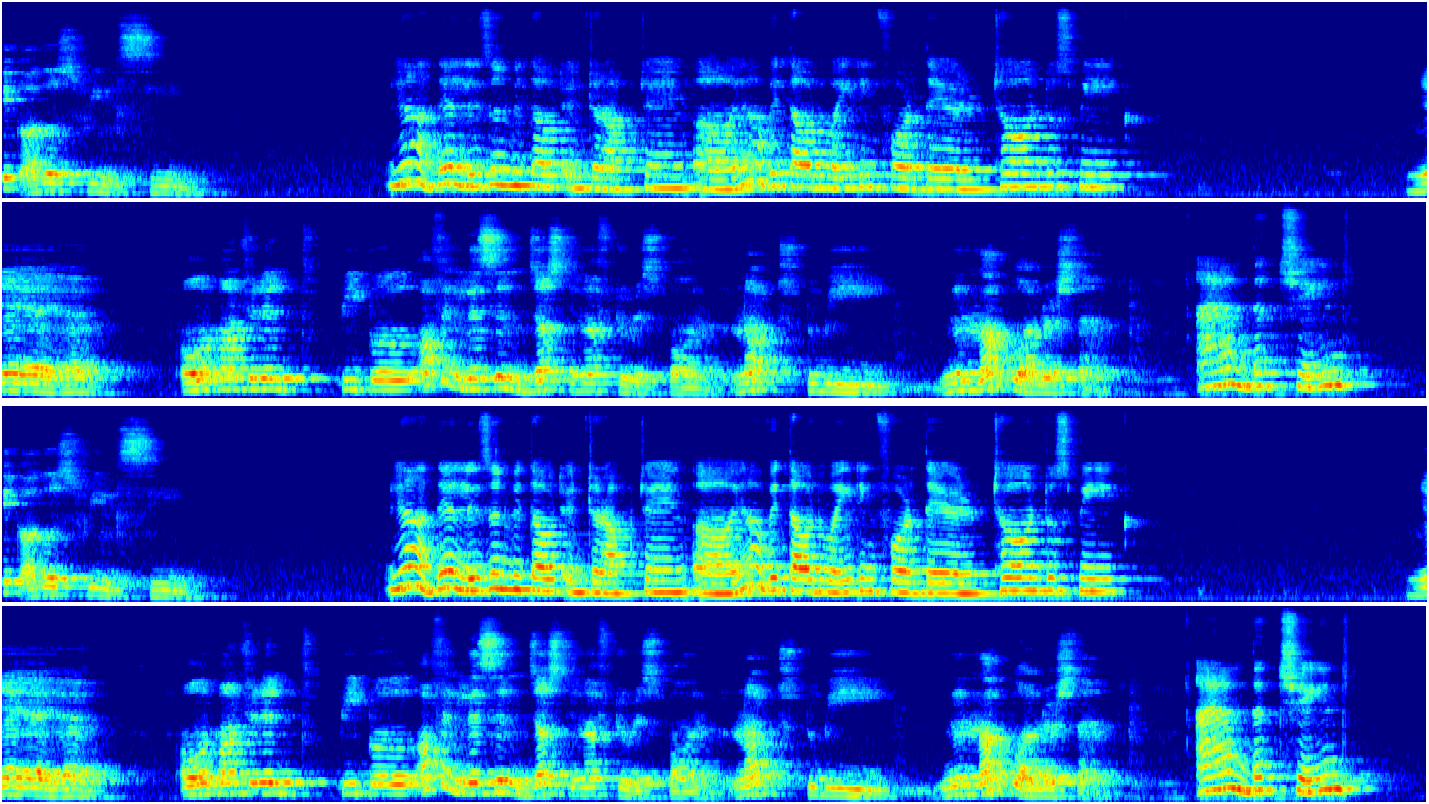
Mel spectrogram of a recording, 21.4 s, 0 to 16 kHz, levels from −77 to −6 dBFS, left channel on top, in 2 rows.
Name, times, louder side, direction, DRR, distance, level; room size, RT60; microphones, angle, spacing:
voice 1, 0.0-1.5 10.5-11.4 12.0-12.8 13.2-19.0, right 1 dB, 30° right, 1.0 m, -30 dB
voice 2, 2.9-8.5 19.6-20.8, right 4 dB, 50° right, 0.4 m, -26 dB
7.4 x 3.7 x 6.0 m
head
